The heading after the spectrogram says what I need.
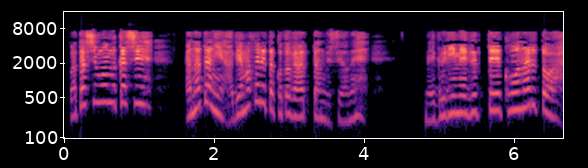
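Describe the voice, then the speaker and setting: An amateur actress playing a friendly, encouraging female fan who talks politely and gives gentle advice in a radio drama. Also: high voice, expressive, moderate pace, no room sound, muffled recording. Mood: knowing, secretive. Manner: polite, supportive, gently advising.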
